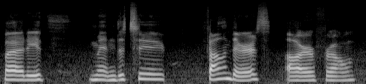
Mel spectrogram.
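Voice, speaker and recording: A woman's voice: mid-range voice, fairly even intonation, slow pace. Woman thoughtfully explaining art on a walk. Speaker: art curator guiding a walk through a fair. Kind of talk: unscripted walking conversation about art. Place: busy art fair hall, walking.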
